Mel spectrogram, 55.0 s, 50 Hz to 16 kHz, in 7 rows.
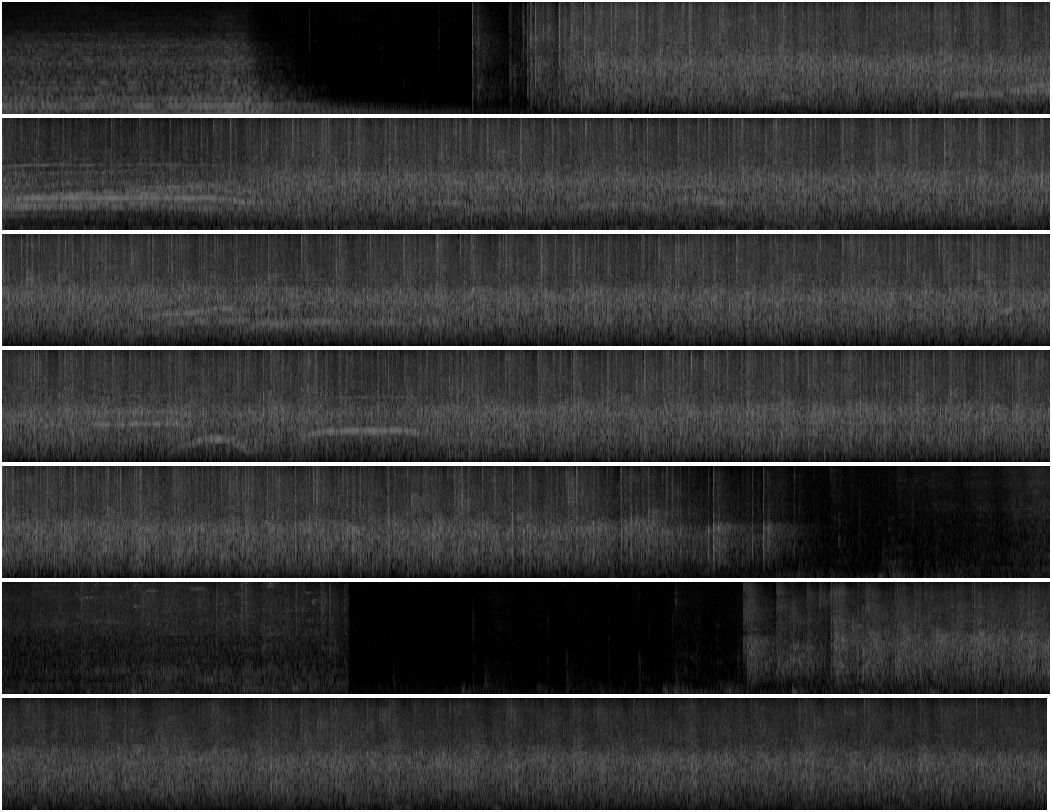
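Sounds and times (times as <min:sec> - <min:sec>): audience applauding: 0:03.5 - 0:37.9, 0:44.8 - 0:55.0
cheers and whoops: 0:07.0 - 0:10.2, 0:10.8 - 0:13.8, 0:16.6 - 0:19.2, 0:23.0 - 0:27.7.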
